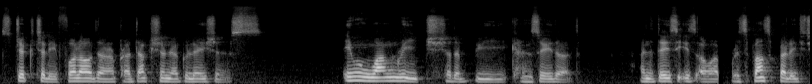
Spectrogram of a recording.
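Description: The setting is quiet. A man talks at a moderate pace, his intonation fairly even. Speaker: sales manager. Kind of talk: interview answer. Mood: calm, earnest. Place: office. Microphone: lapel.

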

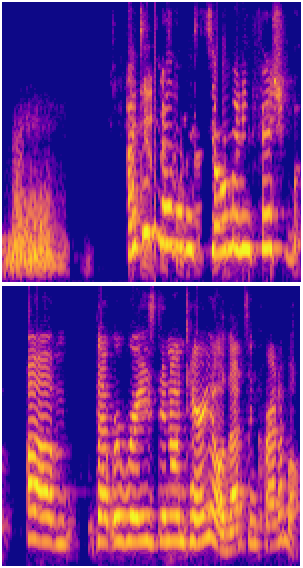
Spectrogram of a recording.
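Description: A woman talks in a Canadian accent at a high pitch. Her intonation is lively and her pace fairly slow. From Canada. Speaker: executive director of an agriculture education charity, event host; event host. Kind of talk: live educational broadcast for school classes. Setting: live video stream. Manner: enthusiastic, upbeat. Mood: warm, enthusiastic. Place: home room. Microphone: video call.

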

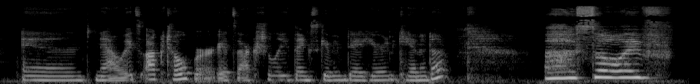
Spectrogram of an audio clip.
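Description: A woman's fairly slow speech with lively intonation, over light background noise. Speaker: knitting podcast host. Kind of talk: casual vlog chat. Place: home room. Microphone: phone near.

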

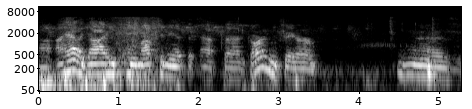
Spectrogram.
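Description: A man with an American accent, with noticeable background noise. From US South, Alabama. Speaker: worm farmer and musician. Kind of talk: casual interview. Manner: halting, many fillers. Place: garage. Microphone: camera far.

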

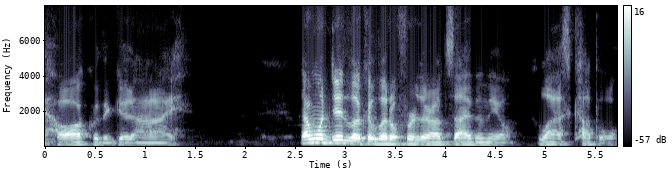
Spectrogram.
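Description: A man at a fairly slow pace over a quiet background. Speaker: play-by-play commentator. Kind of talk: live baseball play-by-play commentary. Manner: upbeat, friendly with the co-commentator. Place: booth. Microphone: phone near.

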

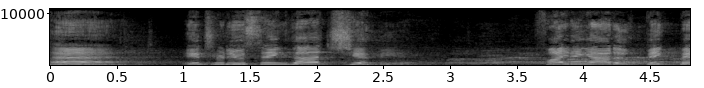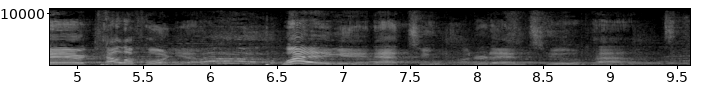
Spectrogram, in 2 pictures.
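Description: Over noticeable background noise, a man speaks at a very slow pace with very wide pitch swings. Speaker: professional wrestling ring announcer. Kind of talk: wrestling ring announcement. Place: hall. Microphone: handheld.

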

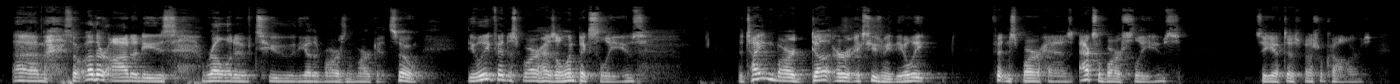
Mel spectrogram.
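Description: Against a quiet background, the voice sounds somewhat breathy and has ordinary pitch variation. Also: man. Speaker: home lifter reviewing equipment. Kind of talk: product review commentary. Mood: casual, mildly critical. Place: gym. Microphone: phone near.

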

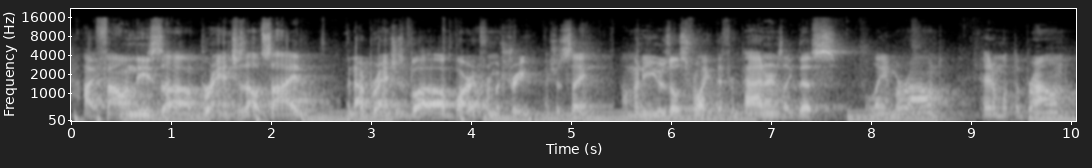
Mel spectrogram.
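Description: A man's fairly low voice at a moderate pace, with ordinary pitch variation and clear music in the background. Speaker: outdoor DIY vlogger. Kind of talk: tutorial. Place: garage. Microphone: camera far.

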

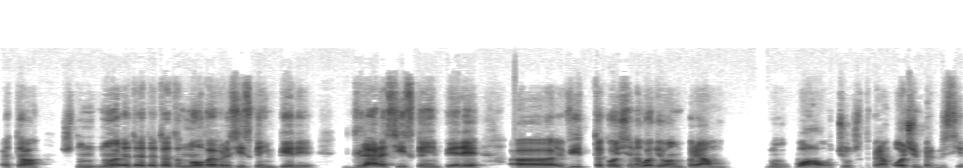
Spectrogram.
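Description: The speaker keeps a moderate pace with ordinary pitch variation and big swings in loudness, over a quiet background. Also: man. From Odessa, Ukraine; Ukraine. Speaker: tour guide and lecturer; tour guide, lecturer. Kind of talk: online lecture. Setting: video call. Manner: informal, chatty. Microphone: webcam.

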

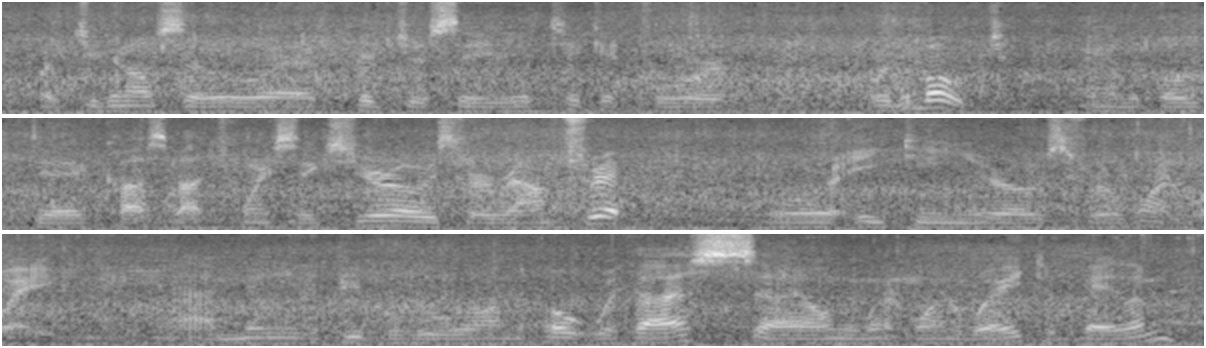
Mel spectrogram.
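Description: Over loud background noise, a man speaks at a fairly quick pace in a dry recording with no echo. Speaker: travel vlogger. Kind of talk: casual vlog chat. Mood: relaxed, mildly underwhelmed. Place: waterside. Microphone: phone near.

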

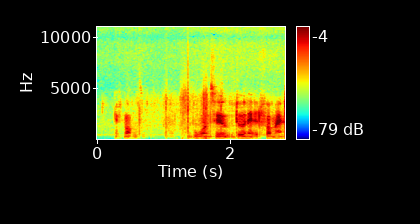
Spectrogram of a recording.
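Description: Faint background noise sits behind a woman whose low voice has a fairly bright tone.

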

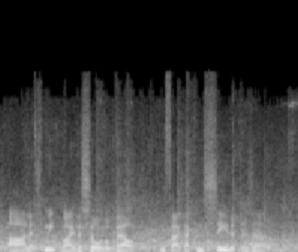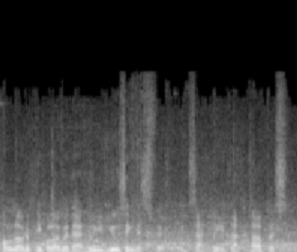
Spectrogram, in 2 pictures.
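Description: Loud background noise under a man talking at a fairly quick pace. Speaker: TV presenter. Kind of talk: presenter piece to camera. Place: station. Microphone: lapel.

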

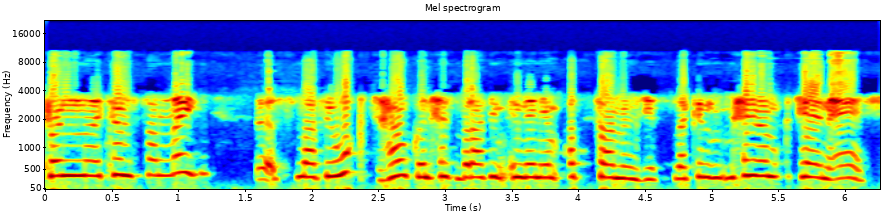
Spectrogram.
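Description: A woman in a Moroccan accent speaks at an extremely high pitch with fairly even intonation. Her loudness stays very even at a moderate pace, with hardly any pauses. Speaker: caller. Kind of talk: personal confiding call.

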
